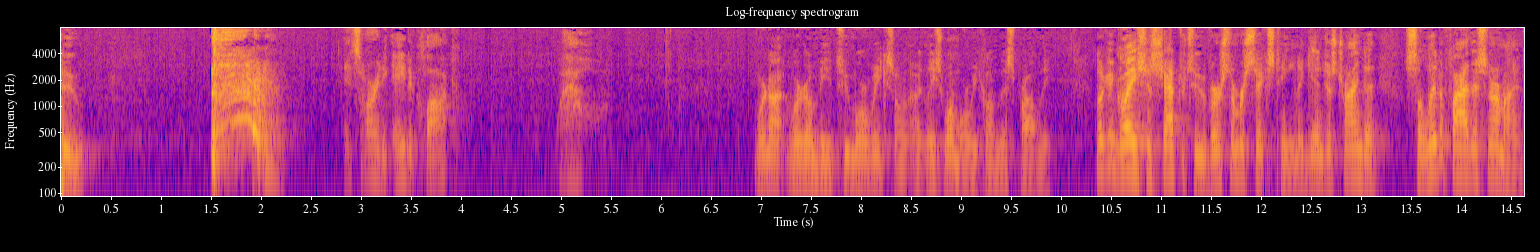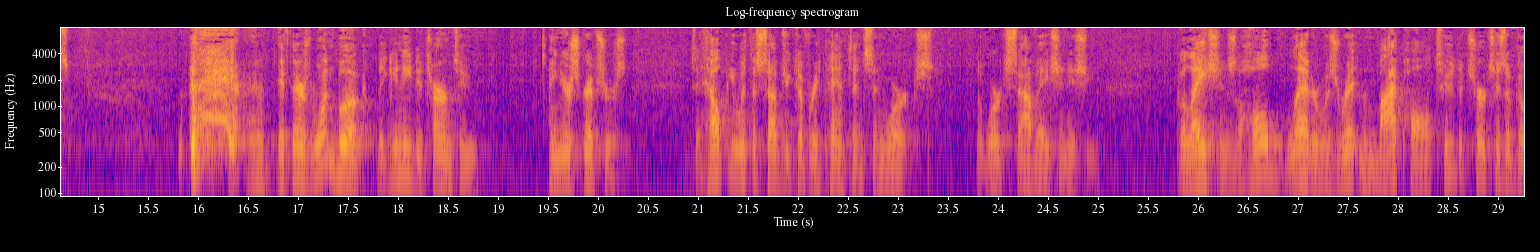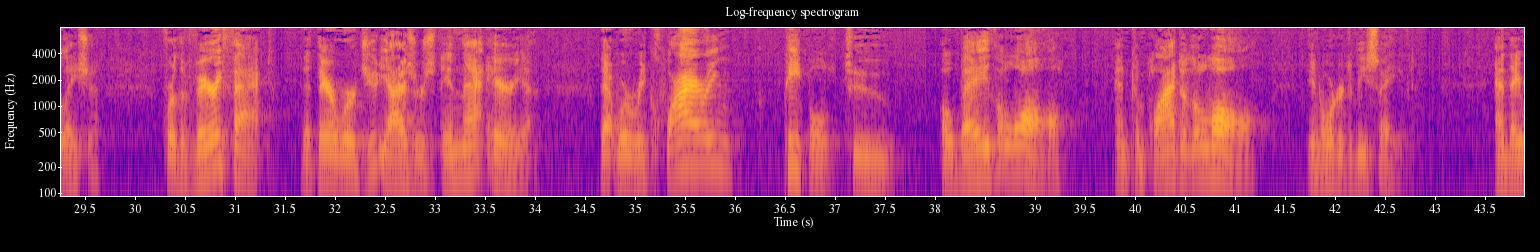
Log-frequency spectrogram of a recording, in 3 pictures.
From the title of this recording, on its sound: Ketha Heights Baptist Church ~ Live Broadcast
